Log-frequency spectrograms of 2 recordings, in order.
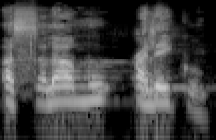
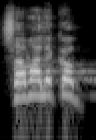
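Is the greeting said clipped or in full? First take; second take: full; clipped. First: The greeting is said in full, every syllable pronounced. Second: The greeting is clipped, dropping its opening syllables. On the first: The speaker calls it right. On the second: The speaker calls it wrong.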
